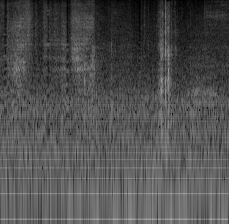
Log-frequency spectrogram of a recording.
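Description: Paper and card pieces being picked up and handled: a few short rustles, then a brief sharp snap or tap about three-quarters of the way through.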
